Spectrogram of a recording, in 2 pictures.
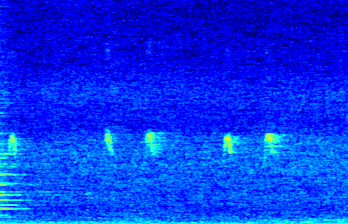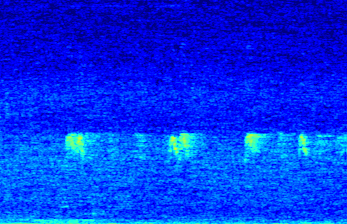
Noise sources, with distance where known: medium-sounding engine; car horn, near

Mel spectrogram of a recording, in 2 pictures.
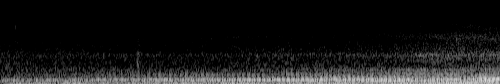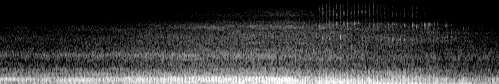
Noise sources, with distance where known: small-sounding engine, near

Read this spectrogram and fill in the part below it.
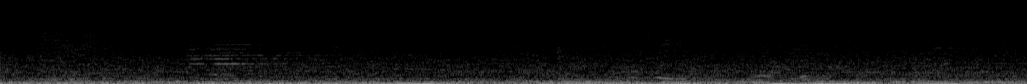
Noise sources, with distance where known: medium-sounding engine; car horn, far

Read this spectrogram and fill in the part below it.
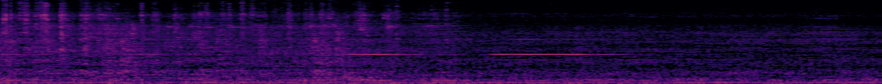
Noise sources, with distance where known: medium-sounding engine; unidentified alert signal, near

